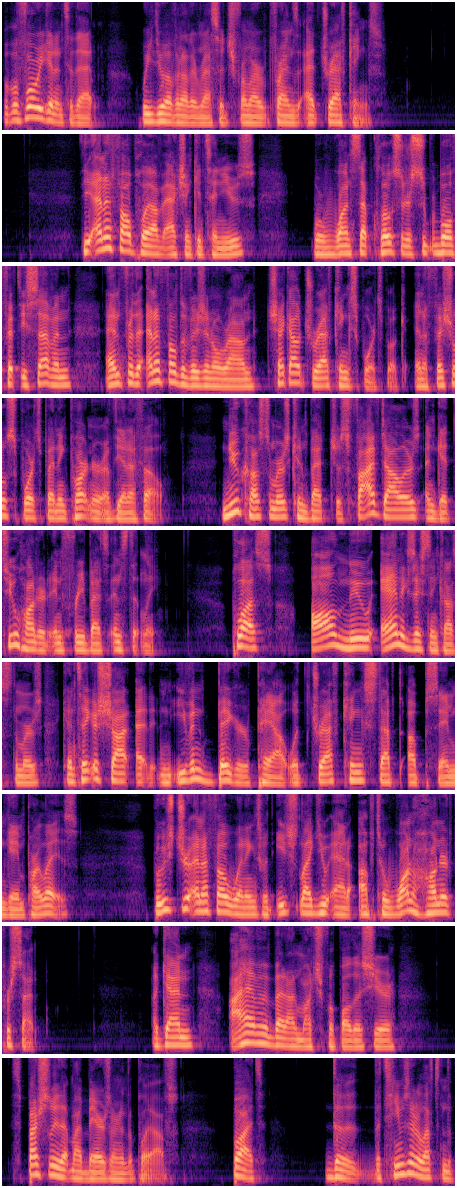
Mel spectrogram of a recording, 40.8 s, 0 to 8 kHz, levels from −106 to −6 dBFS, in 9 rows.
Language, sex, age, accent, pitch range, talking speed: English, male, 10-29, American, 115-145 Hz, 175 wpm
